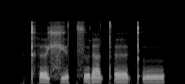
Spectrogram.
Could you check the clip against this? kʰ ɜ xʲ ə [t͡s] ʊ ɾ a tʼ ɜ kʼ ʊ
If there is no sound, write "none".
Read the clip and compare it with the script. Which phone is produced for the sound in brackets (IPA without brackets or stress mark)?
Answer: t͡s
